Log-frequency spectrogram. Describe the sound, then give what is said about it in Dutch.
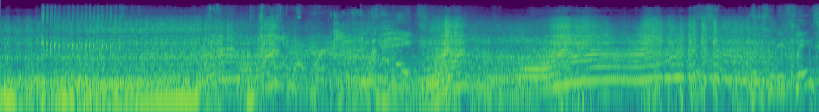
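A Ferrari Testarossa engine revs loudly, its pitch rising and falling in several sweeping bursts over a steady throaty drone, with no talking over it. “En ik heb nog even wat dat oude geluid van de Testarossa.”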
